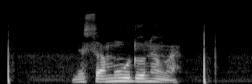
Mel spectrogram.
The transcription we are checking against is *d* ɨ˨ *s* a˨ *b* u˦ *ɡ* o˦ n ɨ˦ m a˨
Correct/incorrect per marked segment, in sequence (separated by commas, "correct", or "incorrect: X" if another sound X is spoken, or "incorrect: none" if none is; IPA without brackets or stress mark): incorrect: n, correct, incorrect: m, incorrect: d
